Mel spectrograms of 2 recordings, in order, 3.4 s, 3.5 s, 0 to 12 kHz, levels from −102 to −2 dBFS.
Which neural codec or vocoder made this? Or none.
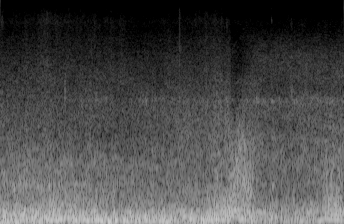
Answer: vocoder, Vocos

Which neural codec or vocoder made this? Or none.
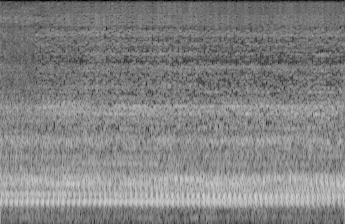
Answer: none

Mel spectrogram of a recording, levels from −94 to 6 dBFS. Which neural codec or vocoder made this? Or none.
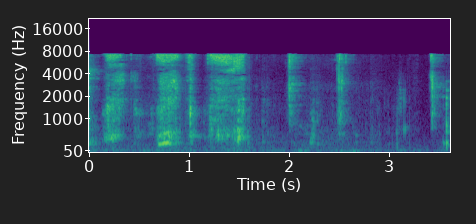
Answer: none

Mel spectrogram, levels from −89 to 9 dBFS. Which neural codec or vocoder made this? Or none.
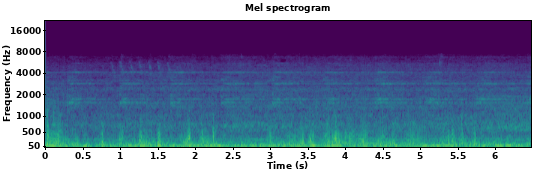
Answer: vocoder, Vocos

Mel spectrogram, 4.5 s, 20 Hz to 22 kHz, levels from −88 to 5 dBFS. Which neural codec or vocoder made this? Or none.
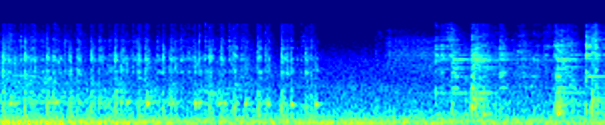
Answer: none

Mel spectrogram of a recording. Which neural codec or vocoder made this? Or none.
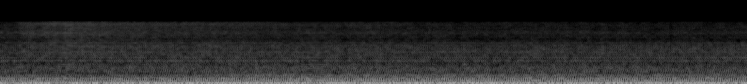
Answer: vocoder, Vocos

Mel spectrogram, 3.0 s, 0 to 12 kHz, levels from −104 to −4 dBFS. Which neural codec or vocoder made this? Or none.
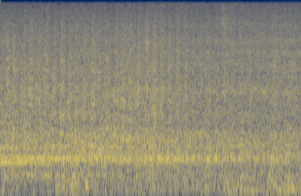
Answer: none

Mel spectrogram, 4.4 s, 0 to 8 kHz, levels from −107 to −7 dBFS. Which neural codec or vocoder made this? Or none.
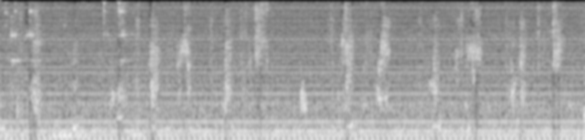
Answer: none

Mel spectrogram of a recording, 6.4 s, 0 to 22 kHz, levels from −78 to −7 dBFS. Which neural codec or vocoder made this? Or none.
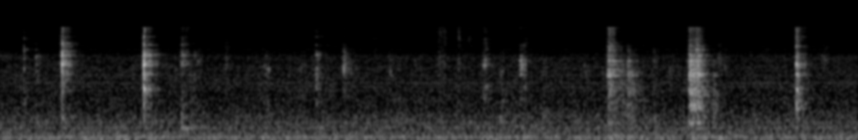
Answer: vocoder, Vocos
